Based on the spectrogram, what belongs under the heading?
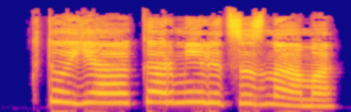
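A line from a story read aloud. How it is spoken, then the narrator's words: Too loud and shrill. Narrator (Russian): заговорила женщина слишком громко и пронзительно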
